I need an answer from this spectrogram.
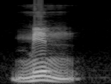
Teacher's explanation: نون ساکن کے بعد حرف حلقی کا عین ہے، اظہار حلقی ہوگا، گنہ نہیں ہوگا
